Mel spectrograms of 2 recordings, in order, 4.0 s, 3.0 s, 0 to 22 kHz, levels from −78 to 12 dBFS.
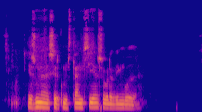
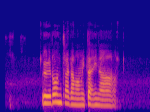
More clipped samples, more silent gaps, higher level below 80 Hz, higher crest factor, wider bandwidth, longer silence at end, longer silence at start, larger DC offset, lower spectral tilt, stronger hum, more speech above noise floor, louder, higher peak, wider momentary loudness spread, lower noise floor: neither; neither; first, -58 dBFS vs -70 dBFS; about the same, 16 dB vs 16 dB; first, 16.5 kHz vs 10.5 kHz; first, 1.3 s vs 0.65 s; second, 0.1 s vs 0.8 s; neither; about the same, -5 dB/octave vs -6 dB/octave; neither; first, 63 dB vs 38 dB; second, -20 LUFS vs -15 LUFS; second, -4 dBFS vs 0 dBFS; first, 14 LU vs 8 LU; first, -83 dBFS vs -52 dBFS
